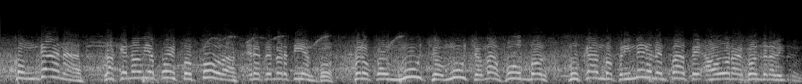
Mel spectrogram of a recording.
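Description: A man's extremely high-pitched voice with ordinary pitch variation, over noticeable background noise. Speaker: radio football analyst. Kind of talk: live radio match analysis.

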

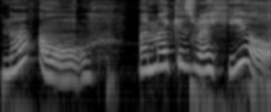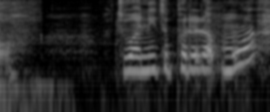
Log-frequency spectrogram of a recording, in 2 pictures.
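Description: The voice is dark and mellow, with very wide pitch swings. Delivery is very slow, broken by long, frequent pauses. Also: woman, high pitch for a woman. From Mexico. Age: 20s. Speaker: gaming streamer; game streamer. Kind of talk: casual chat. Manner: loud. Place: home room.

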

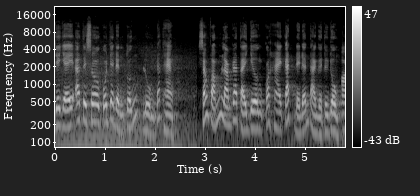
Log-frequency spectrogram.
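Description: A woman with a medium pitch talks at a fairly quick pace. Her pitch swings very widely. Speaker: voiceover reporter. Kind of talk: news reading.

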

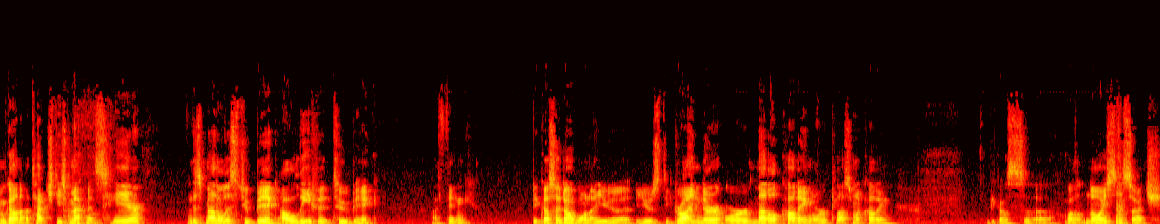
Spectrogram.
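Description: A man talks at a fairly slow pace in a fairly low pitch. His voice is somewhat breathy. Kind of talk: casual build commentary. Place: workshop. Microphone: camera far.

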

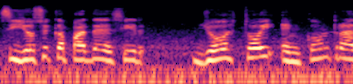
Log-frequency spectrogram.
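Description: Light background noise sits behind a woman speaking at a moderate pace in a dry recording with no echo. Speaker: guest. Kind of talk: interview answer. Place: garden.

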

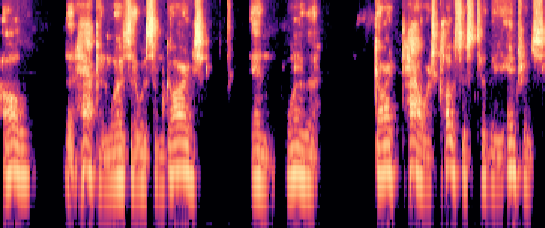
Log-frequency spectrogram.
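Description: Speaking with an American accent, a man talks at a fairly slow pace in a somewhat breathy voice with a dark, mellow tone. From United States. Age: 80s+. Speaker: war veteran. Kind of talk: talk presentation over video call. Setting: video call. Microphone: webcam.

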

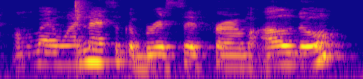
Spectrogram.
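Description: A woman's fairly slow speech amid noticeable background noise. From Jamaica. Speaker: vlogger. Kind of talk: casual vlog.

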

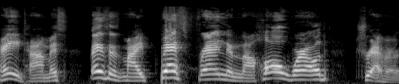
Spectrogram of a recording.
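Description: In a put-on character voice with fairly high pitch, the speaker goes at a moderate pace on a very clean recording with a silent background. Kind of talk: earnest straight man in a comedy dub. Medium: fan dub. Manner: warm, reassuring, then defensive.

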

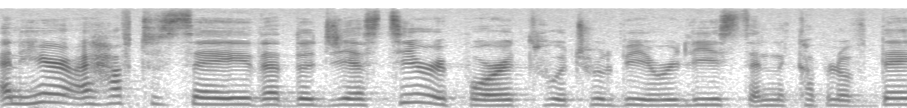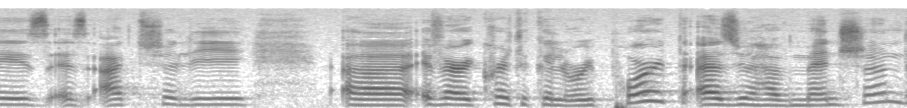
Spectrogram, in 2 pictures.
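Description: Ordinary pitch variation from a woman speaking at a moderate pace. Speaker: conference panelist. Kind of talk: opening remarks at panel. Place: hall. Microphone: podium.

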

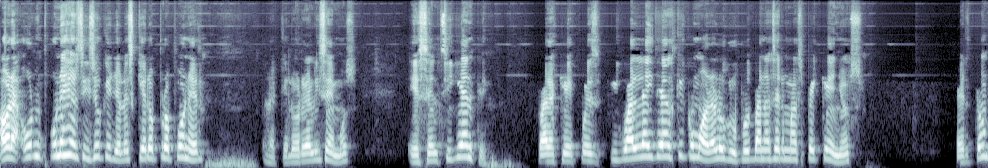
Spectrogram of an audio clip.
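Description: Speaking at a fairly quick pace with long, frequent pauses, a man uses a high pitch and lively intonation, his tone dark and mellow, the sound dry with no echo over a quiet background. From Colombia. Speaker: online English teacher. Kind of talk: online class lecture. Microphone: video call.

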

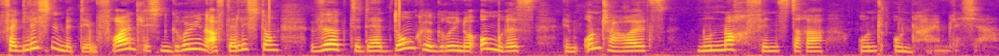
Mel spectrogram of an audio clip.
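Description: At a very slow pace, a woman speaks in a dark, mellow tone with ordinary pitch variation. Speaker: children's book reader. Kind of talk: suspenseful narration of a fantasy children's story. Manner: dramatic, tense. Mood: calm, storytelling tone. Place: home room.

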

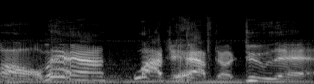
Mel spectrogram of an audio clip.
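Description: Using a cartoonish character voice with a bright, sharp tone and vocal fry, a man speaks slowly at a fairly high pitch, swinging very widely in pitch over faint background noise.

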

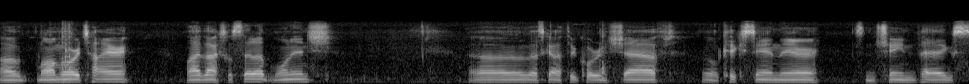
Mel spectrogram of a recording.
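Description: A man talks slowly in a fairly low, monotone, flat voice with long, frequent pauses. Light background noise runs underneath. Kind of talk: casual show-and-tell walkaround. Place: street. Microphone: phone near.

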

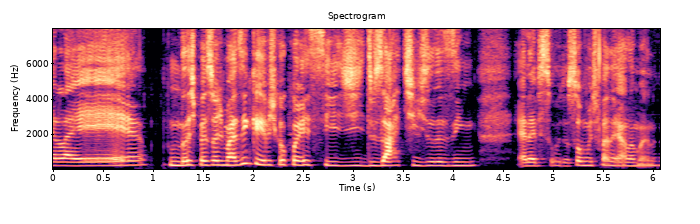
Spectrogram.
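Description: A woman talks at a fairly quick pace in a fairly high pitch, keeping her intonation fairly even. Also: quiet background. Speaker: GTA RP streamer and server administrator; GTA RP streamer. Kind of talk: casual podcast interview. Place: studio. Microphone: studio mic.

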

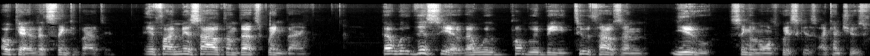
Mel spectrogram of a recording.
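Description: Against a quiet background, a man talks at a moderate pace with a Swedish accent, his pitch swinging very widely and his loudness rising and falling sharply. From Sweden. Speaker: whisky author; guest. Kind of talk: casual chat. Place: home room.

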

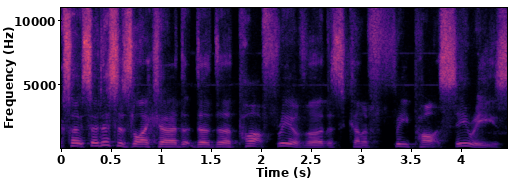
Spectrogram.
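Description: A man's somewhat breathy voice, its pitch swinging very widely. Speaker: speaker. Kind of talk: lecture. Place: home room. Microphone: lapel.

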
